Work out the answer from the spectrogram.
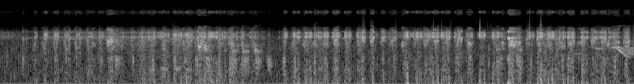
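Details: Black storks at a nest in Hungary on 8 May 2019, during a change-over of the adults and a feeding: dense, rapid squealing and scratchy chatter, continuous and harsh, with clicky rattling bursts throughout.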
